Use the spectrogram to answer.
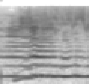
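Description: High, thin whining buzz like a mosquito in flight. It slides up briefly at the start, then holds a steady rich drone, alone and fairly loud.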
